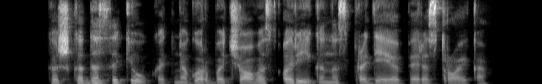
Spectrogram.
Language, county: Lithuanian, Utena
